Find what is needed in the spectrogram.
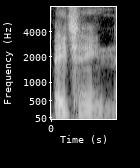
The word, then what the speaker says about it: Achane: You're looking at Achane.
